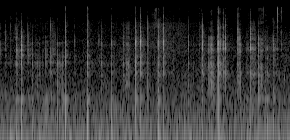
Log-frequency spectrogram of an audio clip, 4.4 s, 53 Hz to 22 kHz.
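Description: Long nails scratch along the textured wood of a large, hollow, dried-cactus rainstick held at an angle. The result is a quiet, dense run of bright, dry scratching clicks, each short and sharp with almost no ring. The sound centres near 3 kHz with little low end.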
